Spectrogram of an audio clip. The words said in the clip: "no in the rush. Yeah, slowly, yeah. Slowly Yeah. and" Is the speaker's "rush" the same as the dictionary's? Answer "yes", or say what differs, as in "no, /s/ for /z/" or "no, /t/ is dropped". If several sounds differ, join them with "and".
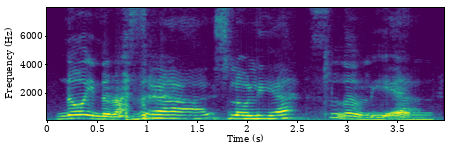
no, /s/ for /ʃ/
